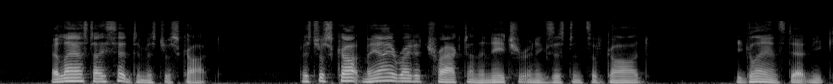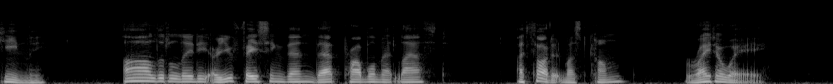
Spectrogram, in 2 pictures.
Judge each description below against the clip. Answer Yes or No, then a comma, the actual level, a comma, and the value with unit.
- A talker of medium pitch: No, low, 115 Hz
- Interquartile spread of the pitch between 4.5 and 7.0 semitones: Yes, average, 5.1 semitones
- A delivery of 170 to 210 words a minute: No, average, 160 wpm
